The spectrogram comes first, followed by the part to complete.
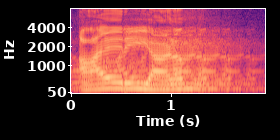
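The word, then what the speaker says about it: आइरियाणं: तो नमो आयरणम नमो आयरणम ठीक है नमो आयरणम नमो आयरण नमो आई इ भी बड़ा नहीं होगा छोटा इ नमो आ तो इसका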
